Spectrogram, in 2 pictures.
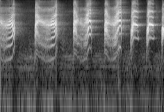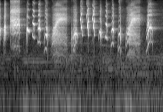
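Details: Long-tailed shrike with loud gacor 'ngeplong' song, played as a lure to get shrikes singing: broad harsh rasping notes, then a rapid stream of sharp high chirps and whistles.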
